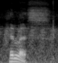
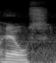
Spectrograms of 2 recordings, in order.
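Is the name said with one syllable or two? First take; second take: two; one. First: The name is said as two syllables. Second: The name is said as one syllable. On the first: The speaker calls it right. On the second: The speaker calls it wrong. "It's not Hills"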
